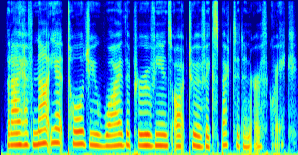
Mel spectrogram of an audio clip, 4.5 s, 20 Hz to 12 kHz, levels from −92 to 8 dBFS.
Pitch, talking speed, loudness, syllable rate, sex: 240 Hz, 215 wpm, -16 LUFS, 5.2 syllables/s, female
